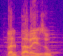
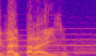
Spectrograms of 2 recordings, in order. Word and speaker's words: Valparaíso: Ce que l'on prononce affreusement à la française Valpariso, c'est Val Paraiso, la vallée paradis.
